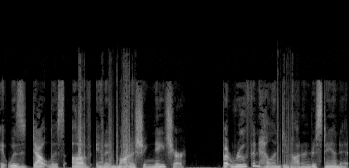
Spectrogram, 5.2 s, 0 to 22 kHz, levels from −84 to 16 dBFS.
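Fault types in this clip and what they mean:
Loose connector crackle, 1.17 to 2.02 s and 4.15 to 4.45 s: a worn contact intermittently breaking, chopping the speech into irregular bursts of scratchy crackle.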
